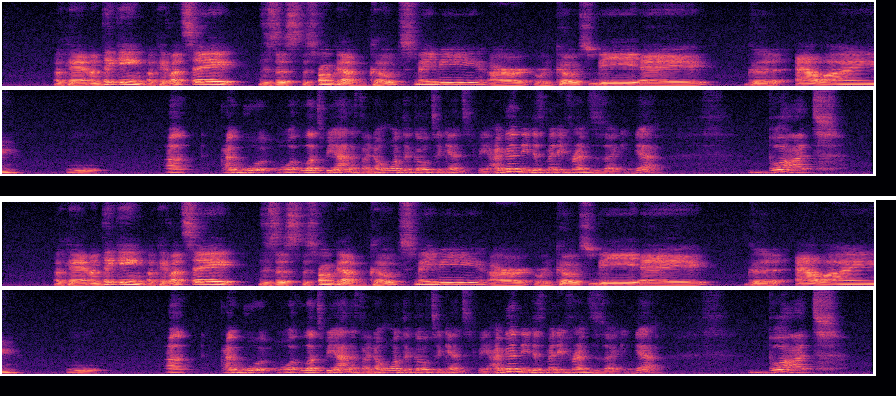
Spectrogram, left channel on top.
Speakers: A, on the left; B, on the left.
A: Okay, I'm thinking, okay, let's say this this this firm could have goats maybe, or, or would goats be
B: Huh?
A: a good ally?
B: Ooh, I I would. Well, let's be honest. I don't want the goats against me. I'm gonna need as many friends as I can get. But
